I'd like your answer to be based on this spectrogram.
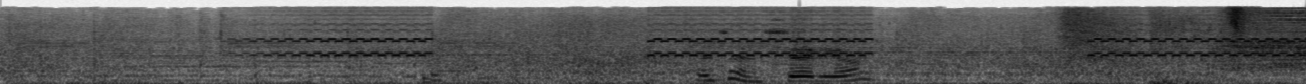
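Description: In a video game, a mobile phone rings from inside a stone statue, a repeating electronic ringtone in bursts over continuous background ambience, while someone speaks briefly.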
